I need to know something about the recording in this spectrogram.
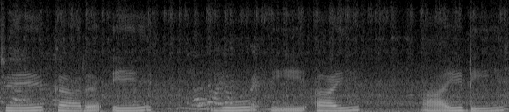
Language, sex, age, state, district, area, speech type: Punjabi, female, 30-45, Punjab, Mansa, urban, read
